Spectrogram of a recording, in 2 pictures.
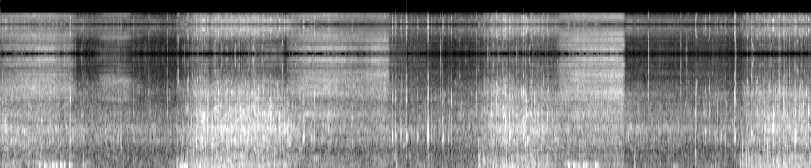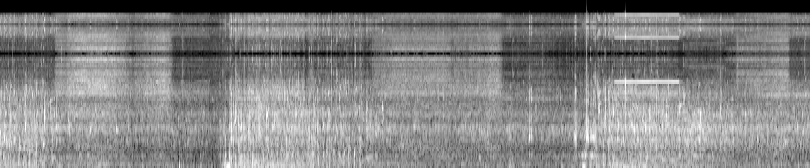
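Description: Scuba regulator breathing heard underwater: gurgling bursts of exhaled bubbles every five to six seconds, with quieter stretches between breaths.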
